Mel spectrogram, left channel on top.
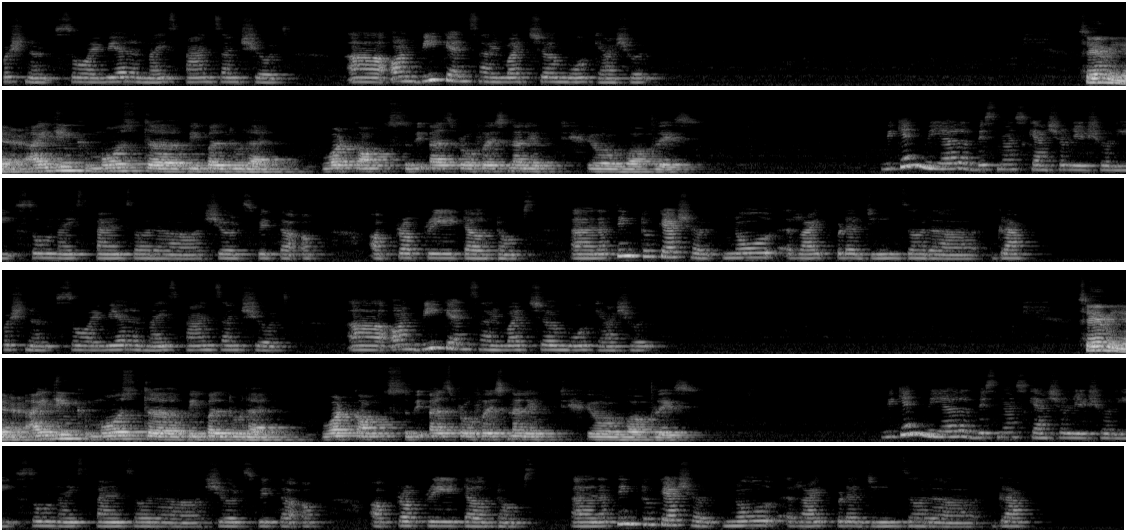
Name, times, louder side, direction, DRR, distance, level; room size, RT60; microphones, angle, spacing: voice 1, 0.0-2.8 3.4-6.5 20.0-25.6 26.2-27.8 28.2-32.7, left 2 dB, 40° left, 0.5 m, -31 dB
voice 2, 10.8-14.2 14.4-18.2, equal, 30° right, 0.6 m, -22 dB
2.4 x 2.1 x 2.8 m
head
